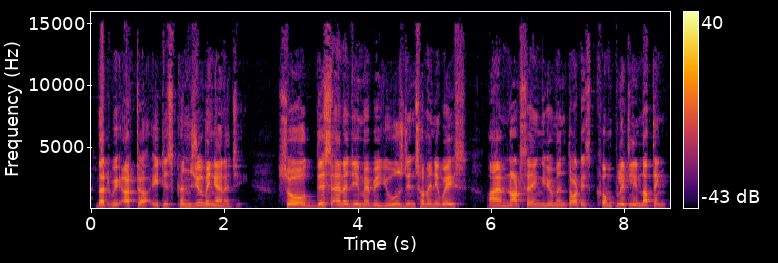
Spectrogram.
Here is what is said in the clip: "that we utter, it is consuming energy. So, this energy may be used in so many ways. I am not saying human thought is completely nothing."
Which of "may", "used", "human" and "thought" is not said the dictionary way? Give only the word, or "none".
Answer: thought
